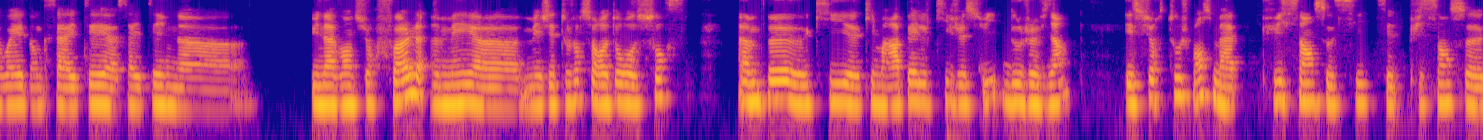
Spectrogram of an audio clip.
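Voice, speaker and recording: Hesitant, low-voiced woman from Algeria. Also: fairly even intonation, unhurried. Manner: hesitant, many fillers and restarts. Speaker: podcast guest, holistic nutrition coach. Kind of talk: casual conversational interview.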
